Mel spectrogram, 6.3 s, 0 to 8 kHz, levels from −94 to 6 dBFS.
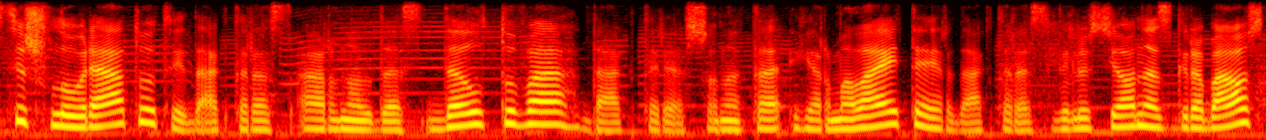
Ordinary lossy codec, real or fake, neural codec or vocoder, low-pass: Opus, 32 kbps; real; none; 7.2 kHz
